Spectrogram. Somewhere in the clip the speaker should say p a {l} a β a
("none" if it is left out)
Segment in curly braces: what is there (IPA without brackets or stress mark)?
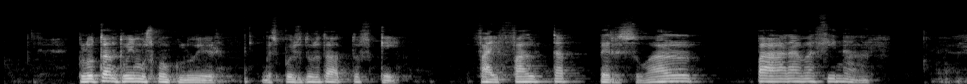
ɾ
